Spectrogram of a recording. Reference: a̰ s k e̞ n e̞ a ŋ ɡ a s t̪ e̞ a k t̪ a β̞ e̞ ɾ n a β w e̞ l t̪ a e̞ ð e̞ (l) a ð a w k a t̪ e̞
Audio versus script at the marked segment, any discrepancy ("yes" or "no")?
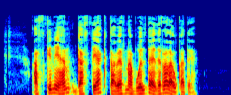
yes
